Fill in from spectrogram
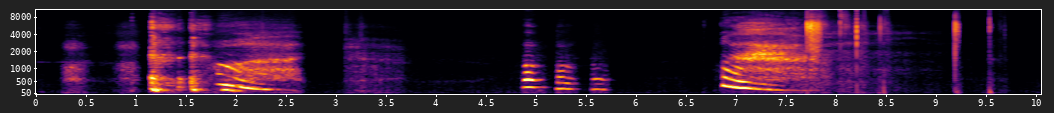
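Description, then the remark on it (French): Two long, drawn-out yawns with a sliding, groaning pitch, fairly loud, separated by a few short breathy vocal sounds and faint clicks. “On continue jusqu'à ce que tout le monde bâille.”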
